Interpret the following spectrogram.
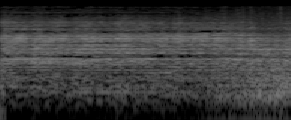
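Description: Steady whir of a sawmill's circular saw bench running.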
